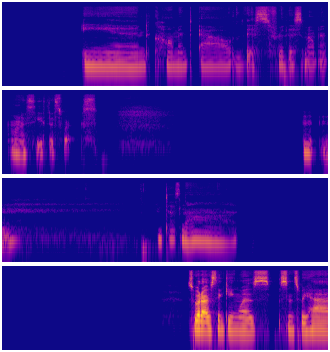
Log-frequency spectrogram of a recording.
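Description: A young woman talks calmly into a close microphone, in bursts with pauses.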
